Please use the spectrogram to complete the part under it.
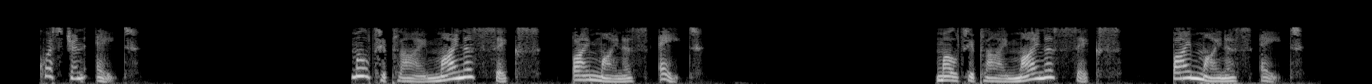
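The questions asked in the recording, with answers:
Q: Multiply minus 6 by minus 8.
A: 48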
